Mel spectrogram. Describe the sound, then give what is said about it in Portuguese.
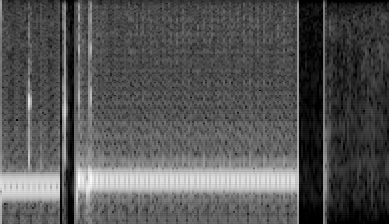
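A telephone call-transfer tone: a short steady tone, a brief break with clicks, then one long, even, mid-pitched tone lasting well over a second, which stops abruptly before a final click. “eu vou transferir você agora para o setor de qualidade do Banco Santander”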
